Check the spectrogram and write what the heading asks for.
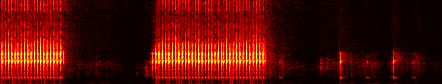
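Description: A hotel operator rings a guest's apartment: a telephone bell rings twice in long, rattling bursts, loud, with a short pause between them, then a few faint clicks as the line goes quiet.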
